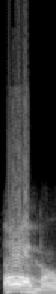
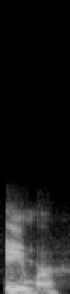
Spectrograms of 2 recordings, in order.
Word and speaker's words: Aimer: just looks different so some people growing up it always said armor but it's not pronounced that way it's pronounced aimer so it's always been umer so gamer aimer so it just it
